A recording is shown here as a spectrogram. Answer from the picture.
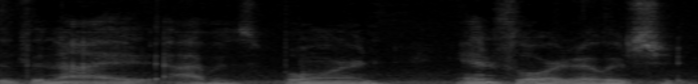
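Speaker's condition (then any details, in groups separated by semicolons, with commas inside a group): Parkinson's; very soft, low voice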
